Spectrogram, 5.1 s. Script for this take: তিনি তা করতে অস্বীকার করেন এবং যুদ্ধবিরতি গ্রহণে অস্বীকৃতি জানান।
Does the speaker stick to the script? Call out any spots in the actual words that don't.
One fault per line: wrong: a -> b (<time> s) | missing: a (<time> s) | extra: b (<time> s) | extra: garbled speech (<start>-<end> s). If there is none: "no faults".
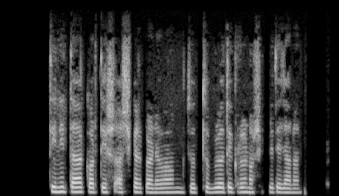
no faults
